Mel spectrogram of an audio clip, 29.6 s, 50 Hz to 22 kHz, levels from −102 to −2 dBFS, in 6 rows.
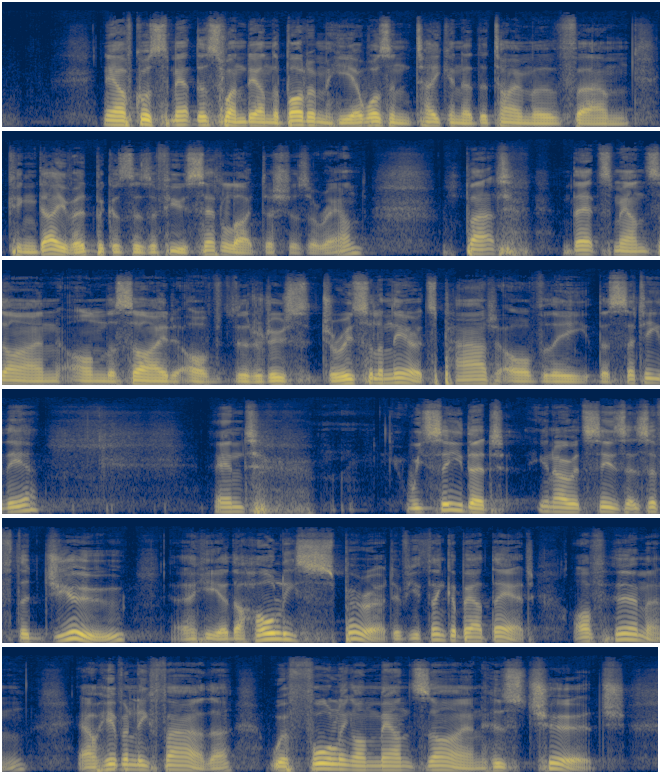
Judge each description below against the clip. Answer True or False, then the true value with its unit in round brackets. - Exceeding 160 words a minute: False (155 wpm)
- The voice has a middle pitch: False (120 Hz)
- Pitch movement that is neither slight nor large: False (5.9 semitones)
